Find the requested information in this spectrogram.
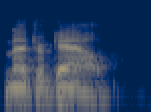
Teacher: second baseman was drafted out of college the word was that his last name is pronounced madrigal accent on the last syllable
